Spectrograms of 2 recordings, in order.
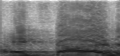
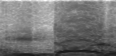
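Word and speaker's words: Étard: Superb reaction है, ध्यान रहे, टोलुइन के आगे क्रोमिल क्लोराइड वाटर दे रखा है, बेंजल्डीड बनाओ और एटार्ड रिएक्शन बोल दो, इटार्ड बोल दो, प्रोनाउंसिएशन का फर्क है, मैंने स्पेलिंग लिख दी है, एटार्ड रिएक्शन नाम से इसको जानना है।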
